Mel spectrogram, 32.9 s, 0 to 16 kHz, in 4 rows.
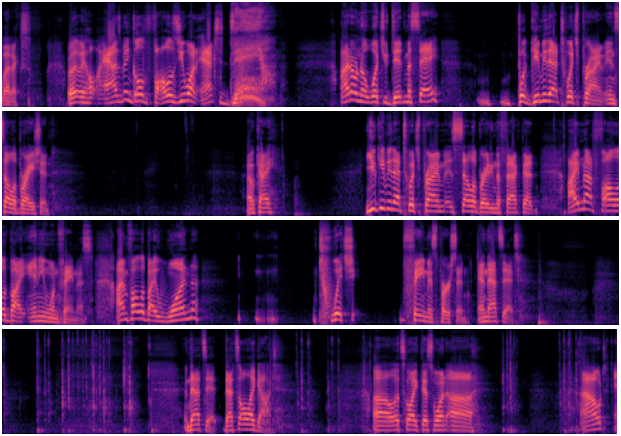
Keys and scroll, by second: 16.2 alt+{, 25.4 alt+{, 25.4 ctrl+c, 25.5-26.7 typing, 28.1 Tab, 28.5 ctrl+c, 28.7-29.4 typing, 31.0-32.8 typing.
